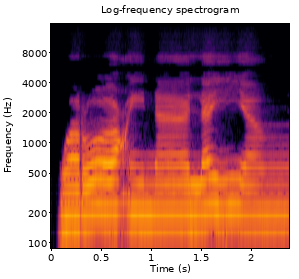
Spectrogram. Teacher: bunyi nun mati itu ditukar kepada bunyi mim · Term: iklab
